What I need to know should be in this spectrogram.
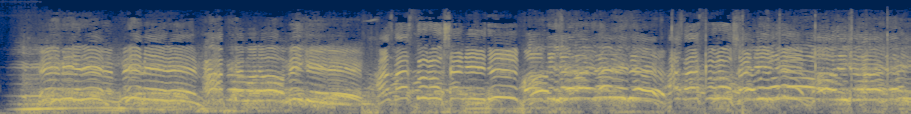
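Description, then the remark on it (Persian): A crowd of protesting social security retirees in Kerman and Shush, Iran, chants slogans in unison after entering social security buildings. The chanting is loud and continuous, with rhythmic shouted phrases rising and falling in steady bursts over a constant background of crowd noise. “بر اساس فیلم‌های منتشر شده در شبکه‌های اجتماعی، بازنشستگان در کرمان و شوش وارد ساختمان‌های تأمین اجتماعی شدند و شعار دادند.”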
